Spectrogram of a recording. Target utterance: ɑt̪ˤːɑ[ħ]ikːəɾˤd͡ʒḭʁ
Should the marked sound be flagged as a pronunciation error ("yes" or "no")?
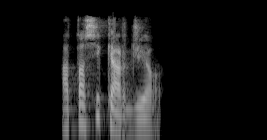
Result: yes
